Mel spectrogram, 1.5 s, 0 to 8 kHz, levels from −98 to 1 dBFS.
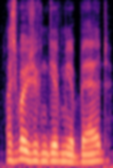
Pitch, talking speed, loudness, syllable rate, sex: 135 Hz, 315 wpm, -16 LUFS, 7.6 syllables/s, male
